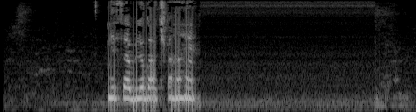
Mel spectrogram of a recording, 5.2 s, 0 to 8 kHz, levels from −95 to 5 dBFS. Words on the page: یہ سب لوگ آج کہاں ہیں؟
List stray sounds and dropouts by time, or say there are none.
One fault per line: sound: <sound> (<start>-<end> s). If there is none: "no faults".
no faults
